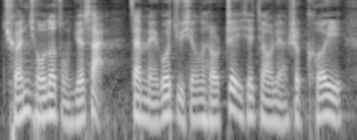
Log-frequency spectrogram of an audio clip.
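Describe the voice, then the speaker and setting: A man's voice: lowish voice, steady tone, quick pace. A man co-hosting a podcast, explaining things at length in casual chat, with many fillers. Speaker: podcast co-host.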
